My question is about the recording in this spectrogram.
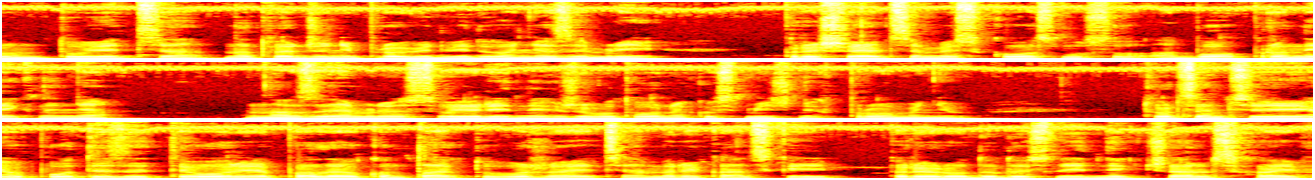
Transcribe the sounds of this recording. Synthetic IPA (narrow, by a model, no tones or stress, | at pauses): ɾʊnt̪ujet͡sʲːɐnɐt̪ʋɛrd͡ʒenʲːipɾɔʋʲid̪ʋʲid̪ʊʋɐnʲːɐzemlʲi | pɾɪʃɛlʲt͡sʲɐmɪskɔsmɔsʊʔɐbɔpɾɔnɪknenʲːɐ | nɐzɛmlʲʊsʋɔjɛɾʲid̪nɪxʒɪʋɔt̪ʋɔrnɪxkɔsʲmʲit͡ʃnɪxpɾɔmenʲiw | t̪ɔrt͡ʃ̪ɛmt͡sʲijɛjiɦɪpɔt̪ezɪt̪eɔɾʲijɐpɐlˠɛɔkɔnt̪ɑkt̪ʊʋɐʒɑjet͡sʲːɐɐmeɾɪkɑnʲsʲkɪj | peɾɪɾɔd̪ɔd̪ɔsʲlʲid̪nɪkt͡ʃɑrlʲsxɑj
